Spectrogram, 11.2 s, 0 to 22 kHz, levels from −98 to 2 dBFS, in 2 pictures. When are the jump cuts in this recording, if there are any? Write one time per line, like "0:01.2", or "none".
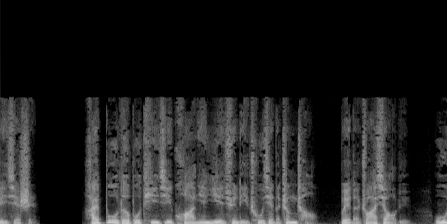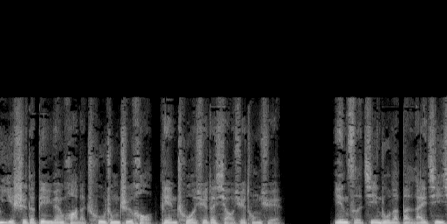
none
